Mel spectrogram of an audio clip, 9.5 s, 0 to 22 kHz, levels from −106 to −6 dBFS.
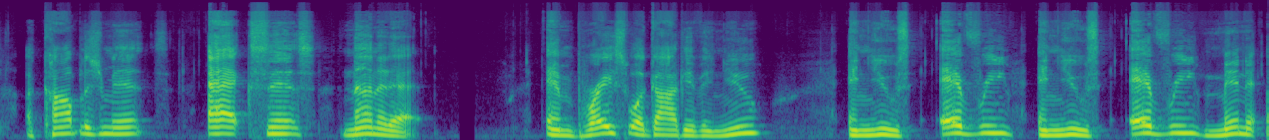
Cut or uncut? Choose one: cut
